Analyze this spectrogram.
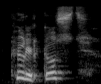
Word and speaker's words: Pultost: You said you pronounced it differently the first time. Pultost.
